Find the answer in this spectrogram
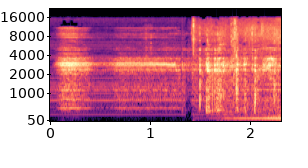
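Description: Electric buzzing sound effect for a neon-sign logo lighting up: a steady buzz, a click about one and a half seconds in, then a louder low hum that swells.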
